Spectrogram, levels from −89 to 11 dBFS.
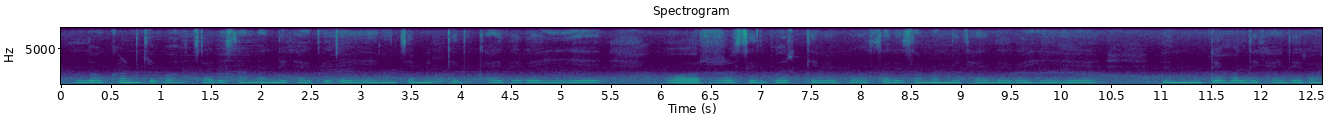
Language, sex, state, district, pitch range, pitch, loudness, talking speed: Hindi, female, Chhattisgarh, Balrampur, 250-255 Hz, 250 Hz, -34 LUFS, 150 wpm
